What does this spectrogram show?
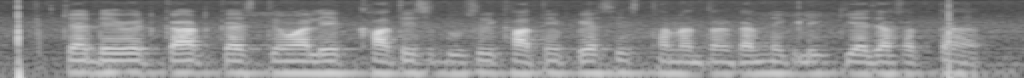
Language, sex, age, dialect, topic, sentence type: Hindi, male, 18-24, Awadhi Bundeli, banking, question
